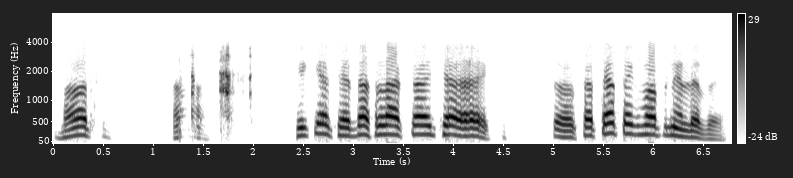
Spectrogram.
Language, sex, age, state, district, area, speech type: Maithili, male, 60+, Bihar, Begusarai, urban, conversation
